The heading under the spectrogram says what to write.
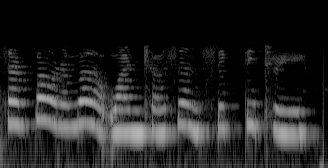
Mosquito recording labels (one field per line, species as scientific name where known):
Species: no mosquito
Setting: cup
